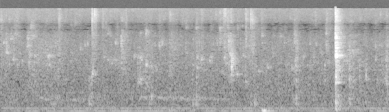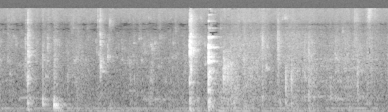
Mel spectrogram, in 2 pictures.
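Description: A spoon clinking against a bowl during eating: scattered sharp clinks, with the loudest pair about seven seconds in.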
